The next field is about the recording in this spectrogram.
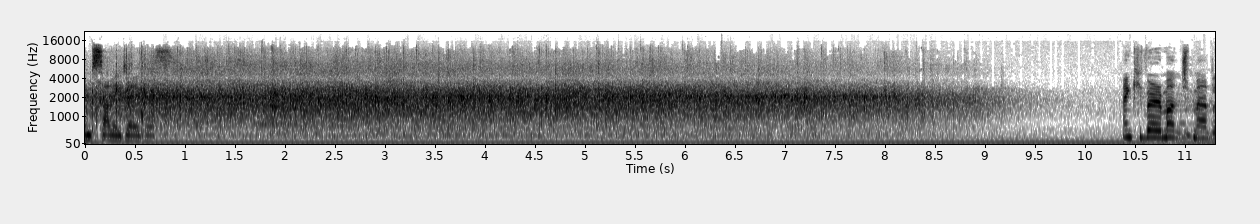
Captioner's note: applause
